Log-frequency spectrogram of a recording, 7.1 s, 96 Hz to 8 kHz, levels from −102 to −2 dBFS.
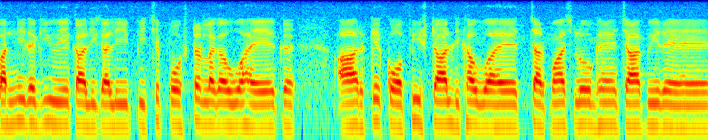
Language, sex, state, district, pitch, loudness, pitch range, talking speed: Hindi, male, Chhattisgarh, Rajnandgaon, 155 Hz, -17 LUFS, 150-160 Hz, 210 wpm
